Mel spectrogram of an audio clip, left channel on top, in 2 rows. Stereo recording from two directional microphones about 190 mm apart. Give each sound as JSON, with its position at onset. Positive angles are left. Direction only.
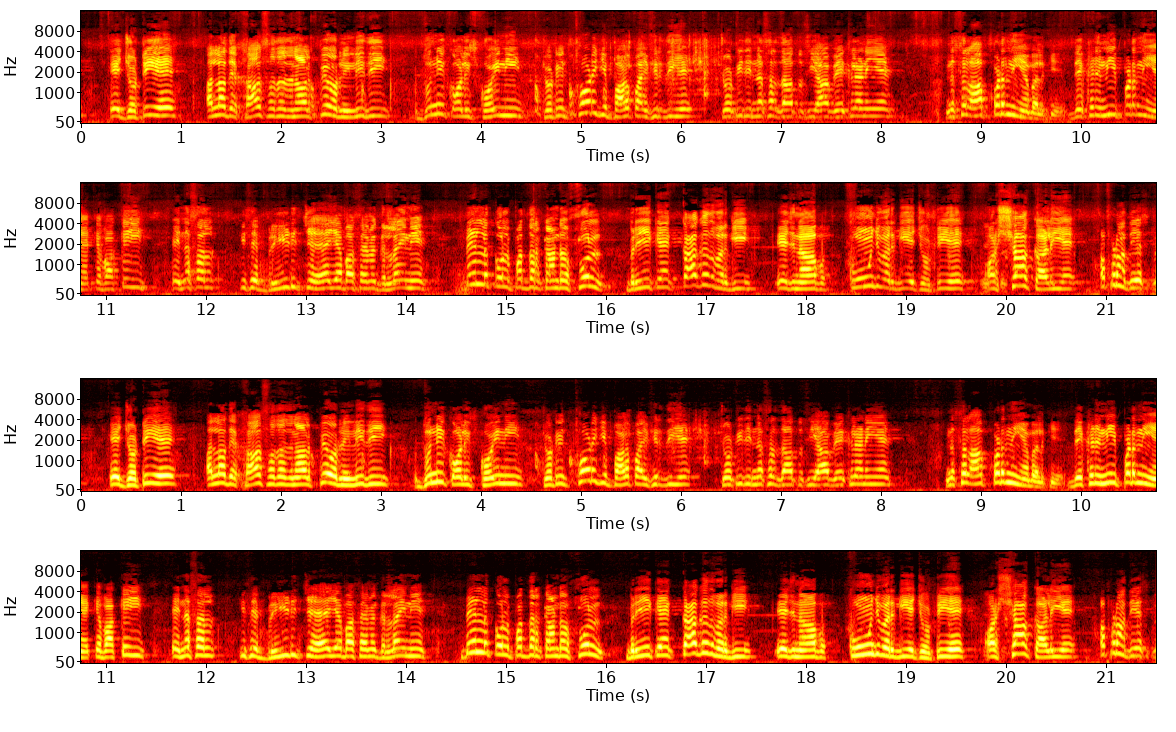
{"t": 0.3, "sound": "a man's voice", "side_deg": -40}
{"t": 18.5, "sound": "a man's voice", "side_deg": -50}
